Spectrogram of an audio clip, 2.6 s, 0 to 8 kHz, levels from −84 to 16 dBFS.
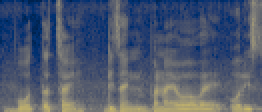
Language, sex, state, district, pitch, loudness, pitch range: Hindi, male, Rajasthan, Bikaner, 140 Hz, -13 LUFS, 130-140 Hz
